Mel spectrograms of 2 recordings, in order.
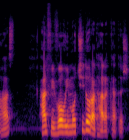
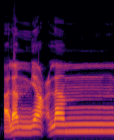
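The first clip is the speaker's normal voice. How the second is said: slow, drawn-out chanted recitation, higher and louder; Quran recitation; 6 semitones higher, 4 dB louder, much slower than usual. Shown as a demonstration. Teacher chanting verses for students, slow melodic recitation.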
